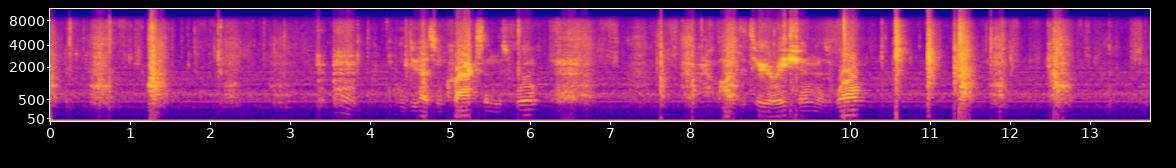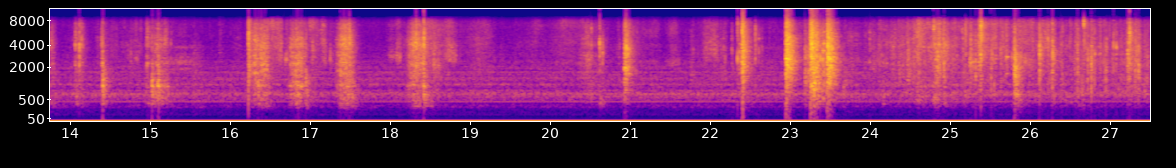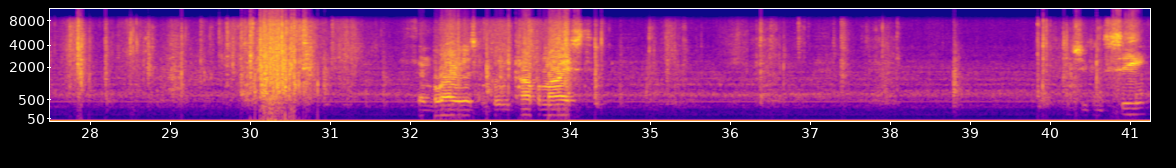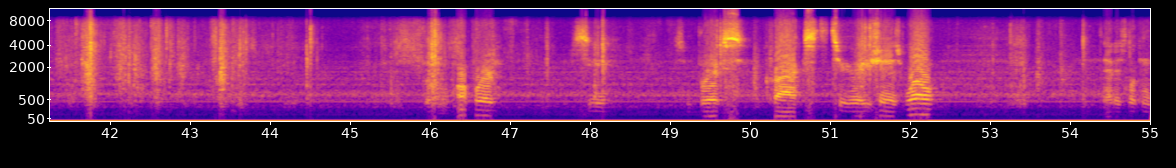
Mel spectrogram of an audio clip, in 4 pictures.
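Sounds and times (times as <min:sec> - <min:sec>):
faint steady hum: 0:00.0 - 0:55.0
camera scraping masonry wall: 0:16.2 - 0:19.0.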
